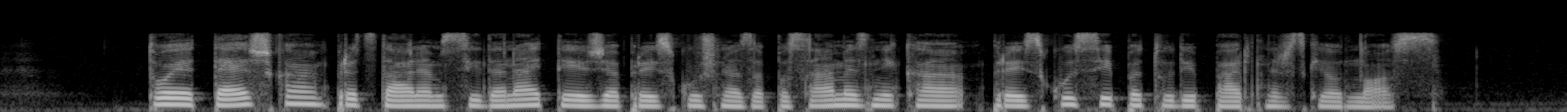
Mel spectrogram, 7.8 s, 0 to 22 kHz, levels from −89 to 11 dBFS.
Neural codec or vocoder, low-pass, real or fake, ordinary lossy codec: none; 7.2 kHz; real; none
